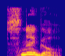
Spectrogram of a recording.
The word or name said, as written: sniggle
